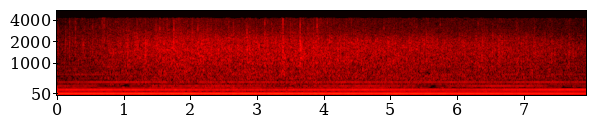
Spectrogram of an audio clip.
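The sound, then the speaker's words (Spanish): A church audience applauds in a steady, dense wash of clapping with no distinct individual claps. It runs evenly throughout, fairly quiet, over a constant low electrical hum. “Démosle un aplauso al Señor por eso”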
